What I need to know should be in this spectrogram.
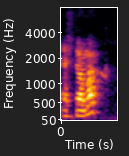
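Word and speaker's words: stomach: जैसे स्टमक, STUMACH, अंत में CH है बट इसका उच्चारण क है, इसीलिए स्टमक S लगेगा।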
